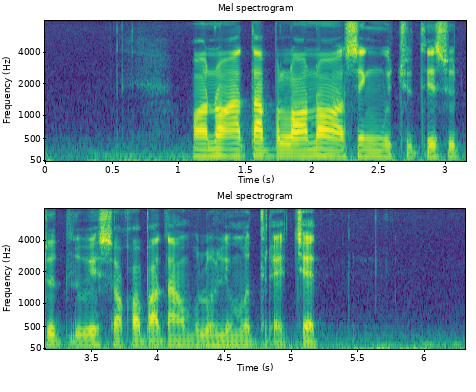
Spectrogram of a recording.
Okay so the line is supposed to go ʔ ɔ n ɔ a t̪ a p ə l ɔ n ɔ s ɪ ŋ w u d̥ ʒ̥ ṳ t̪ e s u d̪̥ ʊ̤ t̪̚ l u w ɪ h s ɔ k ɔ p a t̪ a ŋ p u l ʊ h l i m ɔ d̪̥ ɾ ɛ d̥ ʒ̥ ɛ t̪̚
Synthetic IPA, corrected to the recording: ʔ ɔ n ɔ a t̪ a p ə l ɔ n ɔ s ɪ ŋ w u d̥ ʒ̥ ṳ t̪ e s u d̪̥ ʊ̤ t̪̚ l u w ɪ h s ɔ k ɔ p a t̪ a ŋ p u l ʊ h l i m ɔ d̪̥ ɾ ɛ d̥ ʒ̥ ɛ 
